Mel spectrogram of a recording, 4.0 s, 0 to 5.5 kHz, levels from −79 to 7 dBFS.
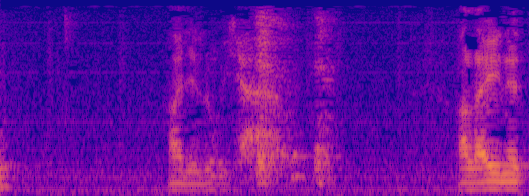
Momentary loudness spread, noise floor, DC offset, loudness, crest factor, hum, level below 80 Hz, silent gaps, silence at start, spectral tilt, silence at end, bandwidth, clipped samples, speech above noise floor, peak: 25 LU; -46 dBFS; under 0.1%; -26 LUFS; 22 dB; none; -52 dBFS; none; 0 s; -7 dB/octave; 0 s; 5.2 kHz; under 0.1%; 21 dB; -6 dBFS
